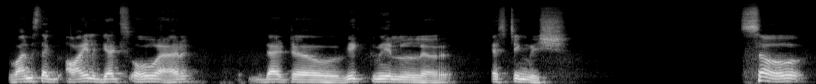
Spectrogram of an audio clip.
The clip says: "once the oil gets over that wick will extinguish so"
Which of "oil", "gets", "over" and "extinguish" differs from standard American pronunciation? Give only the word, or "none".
extinguish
